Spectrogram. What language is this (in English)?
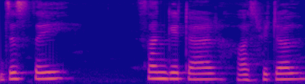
Nepali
